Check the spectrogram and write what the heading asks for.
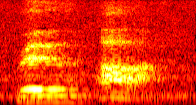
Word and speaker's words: ruach: It's spelled R-U-A-C-H and it's pronounced ruah. It's the very sound of breath.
